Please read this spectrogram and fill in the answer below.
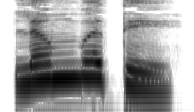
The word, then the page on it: ಲಂಬತೆ: lambate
